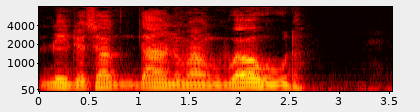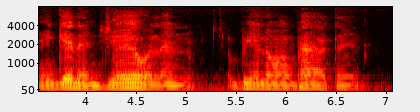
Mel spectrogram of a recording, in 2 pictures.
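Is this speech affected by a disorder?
Yes: traumatic brain injury.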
